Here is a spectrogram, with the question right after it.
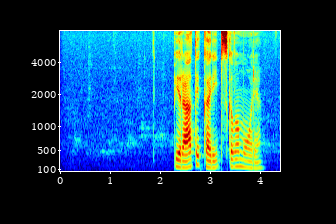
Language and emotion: Russian, neutral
